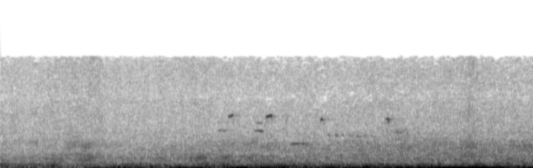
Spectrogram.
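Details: Bees humming in a steady low drone with stacked harmonic bands, one deep tone swelling louder in the second half; a few faint high chirps flicker briefly in the background.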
